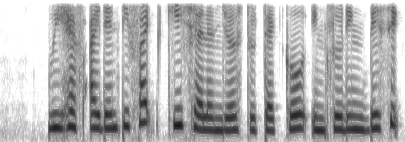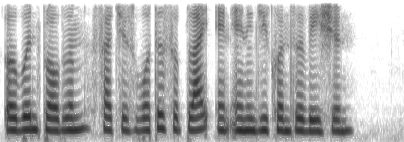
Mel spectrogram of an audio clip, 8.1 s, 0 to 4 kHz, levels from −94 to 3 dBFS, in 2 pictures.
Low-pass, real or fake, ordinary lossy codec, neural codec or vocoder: 3.6 kHz; real; none; none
